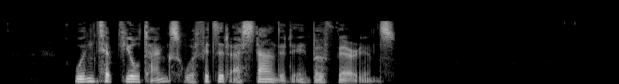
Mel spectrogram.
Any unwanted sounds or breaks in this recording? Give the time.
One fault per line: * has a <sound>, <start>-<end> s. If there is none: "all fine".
all fine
